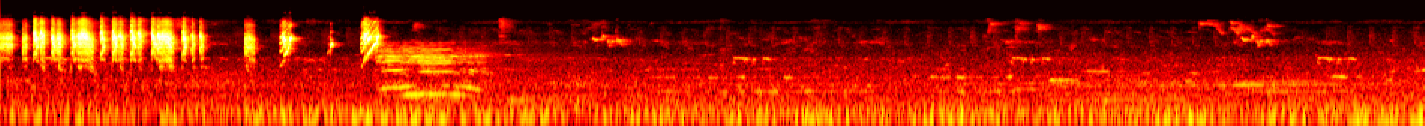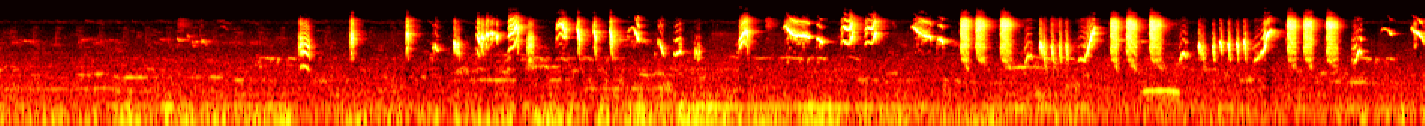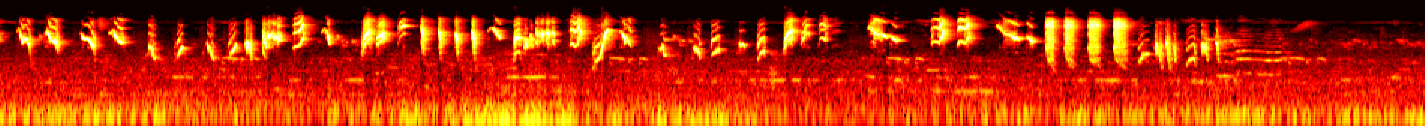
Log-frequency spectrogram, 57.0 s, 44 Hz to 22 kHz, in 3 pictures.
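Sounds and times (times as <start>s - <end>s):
bird chattering song: 0.0s - 6.0s, 9.5s - 57.0s.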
